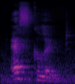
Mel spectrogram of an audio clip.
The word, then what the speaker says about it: escalate: Escalate. So there are three parts escalate and the first one uh first one is stress escalate.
